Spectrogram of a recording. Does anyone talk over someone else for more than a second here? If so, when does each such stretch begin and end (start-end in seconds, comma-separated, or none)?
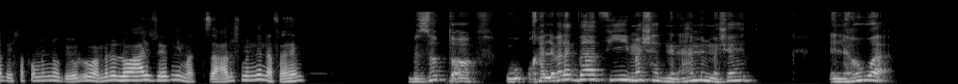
none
